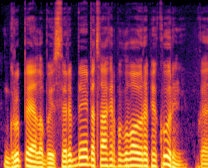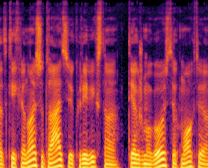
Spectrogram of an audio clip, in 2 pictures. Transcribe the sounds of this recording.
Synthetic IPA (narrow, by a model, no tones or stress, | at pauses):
ɡɾʊpʲeːlˠɐbɐɪsʋɐɾʲbʲɪbʲɛt̪ʋɑːkɐrpɐɡɐlˠʋoːjʊɪɾaːpʲiɛkuːɾʲɪnʲiːkɐt̪kʲiɛkʋʲiɛnoːjsʲɪt̪ʊɑːt͡ssʲɪjoːjkʊɾʲiːʋʲiːkst̪ɐt̪ʲiɛkʒmoːɡɐʊst̪ʲiɛkmoːkʲɪ̥t̪oːjoː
